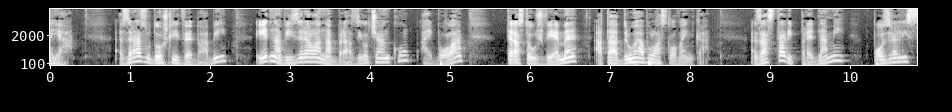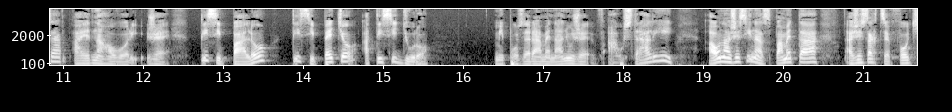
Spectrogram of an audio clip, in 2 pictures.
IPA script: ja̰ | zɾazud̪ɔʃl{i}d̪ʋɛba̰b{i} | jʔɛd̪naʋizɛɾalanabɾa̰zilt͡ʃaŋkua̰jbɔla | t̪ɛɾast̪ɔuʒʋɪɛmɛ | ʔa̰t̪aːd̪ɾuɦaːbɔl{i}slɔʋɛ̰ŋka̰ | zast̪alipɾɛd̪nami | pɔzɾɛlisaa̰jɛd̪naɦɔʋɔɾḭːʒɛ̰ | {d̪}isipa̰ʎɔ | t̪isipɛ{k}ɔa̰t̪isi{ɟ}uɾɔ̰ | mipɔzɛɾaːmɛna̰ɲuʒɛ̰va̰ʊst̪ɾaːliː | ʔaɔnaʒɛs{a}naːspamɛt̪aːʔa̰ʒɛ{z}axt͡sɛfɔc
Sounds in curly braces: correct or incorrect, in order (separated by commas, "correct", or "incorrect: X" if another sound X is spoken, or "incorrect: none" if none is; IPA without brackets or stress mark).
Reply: correct, correct, incorrect: a, incorrect: t̪, incorrect: c, correct, incorrect: i, incorrect: s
